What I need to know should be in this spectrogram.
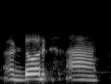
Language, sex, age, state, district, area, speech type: Telugu, female, 18-30, Andhra Pradesh, Sri Balaji, urban, conversation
